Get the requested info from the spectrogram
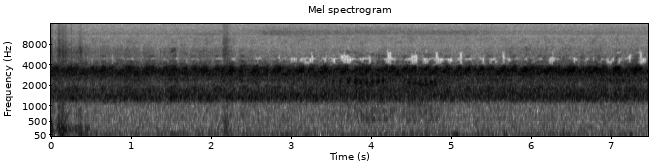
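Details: Large chorus of frogs recorded in 2020: a dense, unbroken wall of overlapping croaks, high and rasping, with many callers pulsing rapidly and blending into one steady, even drone throughout.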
